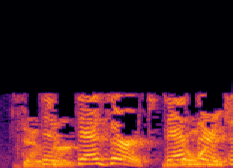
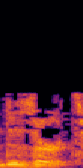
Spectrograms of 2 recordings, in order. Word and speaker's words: dessert: Desert, 就是沙漠，我们不常吃沙漠。一个 S, okay, 就是 desert, 发音也不同。Let's continue reading. – Okay, yeah, let's talk about some desserts.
